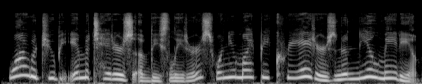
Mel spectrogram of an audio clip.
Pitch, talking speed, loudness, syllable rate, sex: 265 Hz, 240 wpm, -18 LUFS, 5.9 syllables/s, female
